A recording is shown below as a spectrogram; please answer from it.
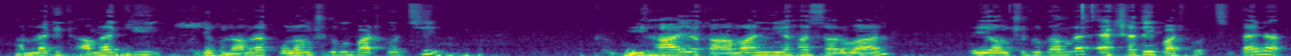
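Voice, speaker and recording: A man's voice: a little high, slight background noise, poor audio. A man with a West Bengal Bengali accent teaching Sanskrit chanting, asking rhetorical questions and repeating his points. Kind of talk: explaining lesson to students.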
